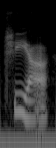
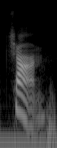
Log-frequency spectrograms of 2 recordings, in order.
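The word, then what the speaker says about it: ちゃん: You would have chi, ya, So what this does is instead of being like chia, they get combined because it's the I and the Y. They kind of sound similar, so they get mashed together. So it just becomes chan, like that.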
